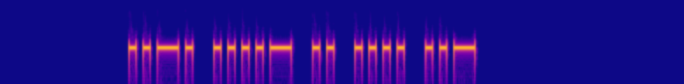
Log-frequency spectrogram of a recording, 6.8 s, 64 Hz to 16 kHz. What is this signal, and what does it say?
Morse code, heard as a keyed tone, about 17 wpm, 700 Hz. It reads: F4IHU
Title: DXCC-100 Call Signs - 5 Characters - 17wpm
